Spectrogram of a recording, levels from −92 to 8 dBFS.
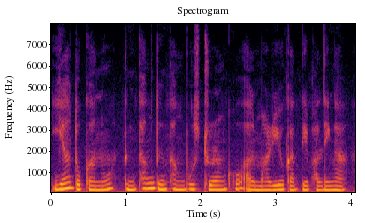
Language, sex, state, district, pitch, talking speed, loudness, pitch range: Garo, female, Meghalaya, West Garo Hills, 210 Hz, 120 wpm, -15 LUFS, 195-225 Hz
